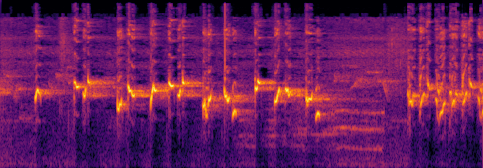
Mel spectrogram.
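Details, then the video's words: Yellow-vented bulbul in full fighting-style song, used as a lure for other bulbuls. Bright bubbly notes tumble in quick succession, then a softer falling run, then another rapid burst. "Burung TRUCUKAN GACOR Ropel Panjang Cocok untuk PANCINGAN Trucuk bahan dan MASTERAN Burung Trucukan"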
